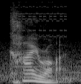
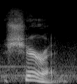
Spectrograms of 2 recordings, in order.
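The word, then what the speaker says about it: Charon: the most mysterious one Chiron also pronounced Sharon so you can pronounce it however you like I'm going to go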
